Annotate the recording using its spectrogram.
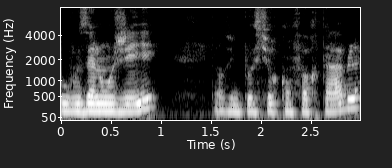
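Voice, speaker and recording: Calm and soft-spoken, this voice moves at a fairly slow pace. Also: woman. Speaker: yoga teacher. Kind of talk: guided yoga class. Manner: calm, hesitant with fillers.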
